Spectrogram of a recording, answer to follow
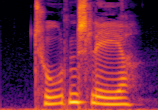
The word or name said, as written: totenschlæger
